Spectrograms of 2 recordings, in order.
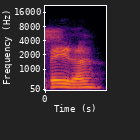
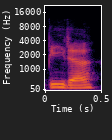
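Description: First: It is said in an American accent. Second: It is said in a British accent.

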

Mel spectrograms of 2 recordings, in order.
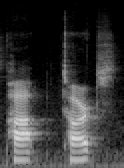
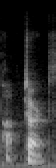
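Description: First: The word is drawn out and flowing. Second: The word is clipped and mechanical. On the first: The speaker is fond of the thing and eats it. "it's kind of like drag, like it's Pop-Tarts? Like it's kind of a fluidity to it" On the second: The thing is just an object to the speaker. "it's all like sort of mechanical"

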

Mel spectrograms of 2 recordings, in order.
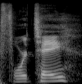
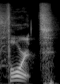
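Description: First: The word is said with two syllables. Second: The word is said with one syllable. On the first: The speaker calls it wrong. "that's actually not the pronunciation" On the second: The speaker calls it right. "It's fort"

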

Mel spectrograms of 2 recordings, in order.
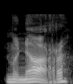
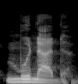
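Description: First: The name ends with an R sound. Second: The name ends with a D sound. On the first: This is the Spanish way of saying it. The speaker calls it wrong. "no, that's the Spanish way" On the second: This is the Catalan way of saying it. The speaker calls it right. "Catalan, the R is a D"

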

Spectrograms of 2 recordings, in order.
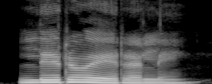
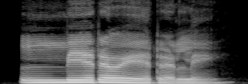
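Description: The two takes are said the same way.

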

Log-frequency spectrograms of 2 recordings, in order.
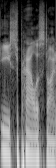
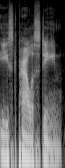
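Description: First: The name is said the widespread everyday way. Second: The name is said the local Midwestern way. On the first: The speaker calls it wrong. "everyone's saying it wrong" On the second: The speaker calls it right. "Midwestern things where we take a place name and then pronounce it Different"

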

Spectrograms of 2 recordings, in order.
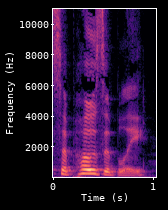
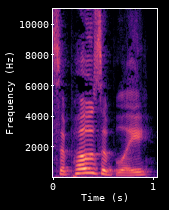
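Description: First: The word is said with a b sound. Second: The word is said with a d sound. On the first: The speaker calls it wrong. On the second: The speaker calls it right.

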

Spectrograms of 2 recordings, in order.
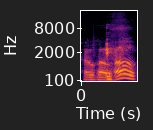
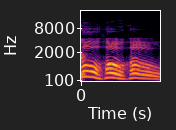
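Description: First: It rises at the end like a question. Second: It falls at the end like a statement.

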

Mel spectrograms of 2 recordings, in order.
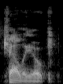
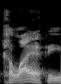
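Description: First: It is pronounced in the local, non-spelling way. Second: It is pronounced the way the spelling suggests. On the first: The speaker calls it right. "but it's Calliope" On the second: The speaker calls it wrong. "you have a street that's spelled Calliope"

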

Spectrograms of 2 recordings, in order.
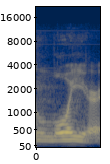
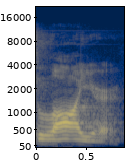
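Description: First: The first syllable sounds like loy, with oy. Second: The first syllable sounds like the word law. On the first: The speaker calls it wrong. "I always say lawyer as if it's O-Y" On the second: The speaker calls it right. "I think it's law, like it's the word law"

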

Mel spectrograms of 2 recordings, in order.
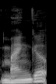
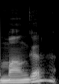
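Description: First: The word is said in a non-American way. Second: The word is said in an American way.

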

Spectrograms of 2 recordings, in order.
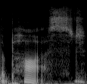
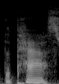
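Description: First: It has a broad British A vowel. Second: It has a flat American A vowel.

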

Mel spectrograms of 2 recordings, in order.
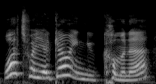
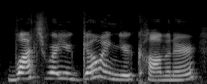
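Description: First: It is read in a put-on British accent. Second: It is read in the speaker's ordinary accent.

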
